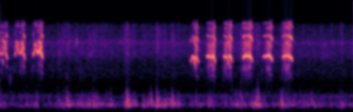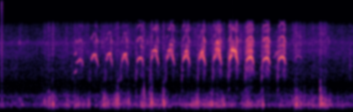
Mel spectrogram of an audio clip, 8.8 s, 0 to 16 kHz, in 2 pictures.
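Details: Osprey chicks at a nest in Barlinek Forest, 07 July 2022, given a breakfast fish too big for them. Several bursts of short, sharp, whistled chirps repeated in quick series, over steady low rumbling noise.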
